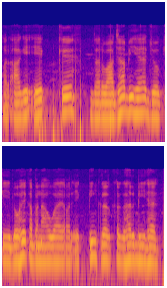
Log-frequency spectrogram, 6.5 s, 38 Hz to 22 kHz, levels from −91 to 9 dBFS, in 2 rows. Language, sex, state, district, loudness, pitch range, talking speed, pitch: Hindi, male, Jharkhand, Ranchi, -17 LUFS, 115-130 Hz, 195 wpm, 120 Hz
